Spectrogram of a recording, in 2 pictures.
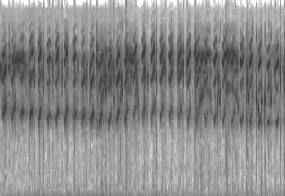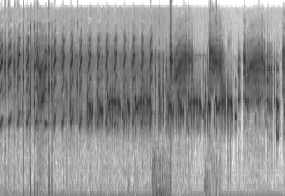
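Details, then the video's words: Swiftlet calling sound used to attract swiftlets: a dense, continuous chatter of high, rapid, overlapping twittering chirps with no break and no other clear sounds. "SUARA PANGGIL BURUNG WALET"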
